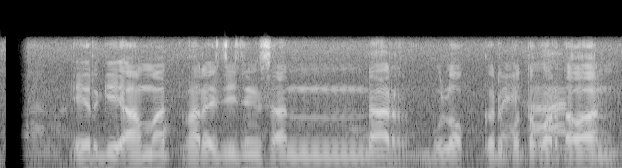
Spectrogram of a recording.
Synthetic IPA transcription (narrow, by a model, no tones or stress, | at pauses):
ʔirɡiahmat̪̚faɾɛd͡ʒid͡ʒɨŋsandarbulɔkːədipɔt̪ɔkwart̪awan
